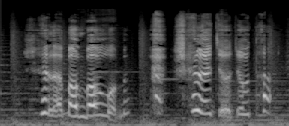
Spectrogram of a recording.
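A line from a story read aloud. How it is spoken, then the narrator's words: Anguished, weakening hoarse shouts. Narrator (Chinese): 痛心疾首，丁禅只能重复的喊着，声音变弱，嗓音嘶哑了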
